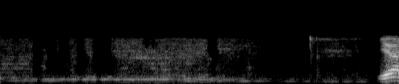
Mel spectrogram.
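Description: From start to finish the speech carries G.729 codec damage, plainly audible. The voice is rebuilt from a vocal-tract filter, pitch predictor and sparse pulses, so it sounds rough and slightly synthetic, a quality that fits an 8 kbit/s G.729A link. The line band runs about 250 Hz to 3.5 kHz. On a spectrogram the energy stops at a flat ceiling, with nothing above 3.8 kHz and little below 250 Hz.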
